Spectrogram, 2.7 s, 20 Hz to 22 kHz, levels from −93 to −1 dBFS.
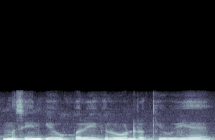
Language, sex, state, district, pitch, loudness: Hindi, male, Uttar Pradesh, Shamli, 115 Hz, -14 LUFS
